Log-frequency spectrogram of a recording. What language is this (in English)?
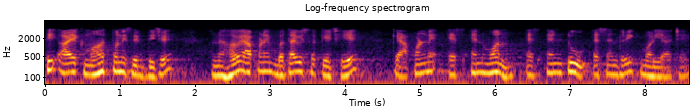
Gujarati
